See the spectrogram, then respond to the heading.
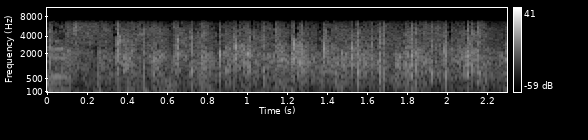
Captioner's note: applause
